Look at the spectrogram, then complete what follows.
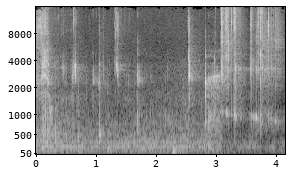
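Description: Close-miked eating of sauce-covered snow crab legs: the leg is bitten into and chewed, giving scattered sharp crackles and wet clicks that grow busier near the end.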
